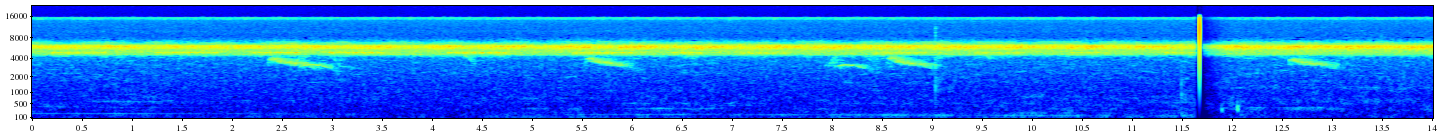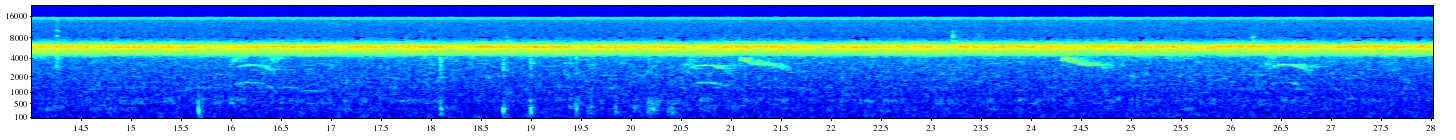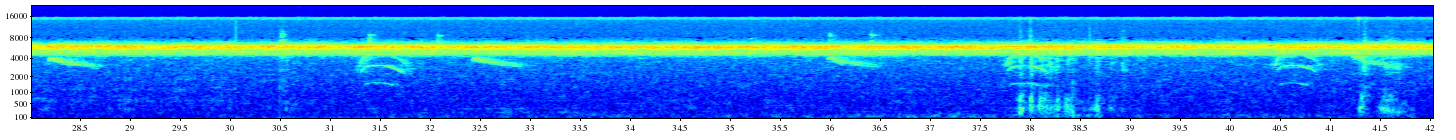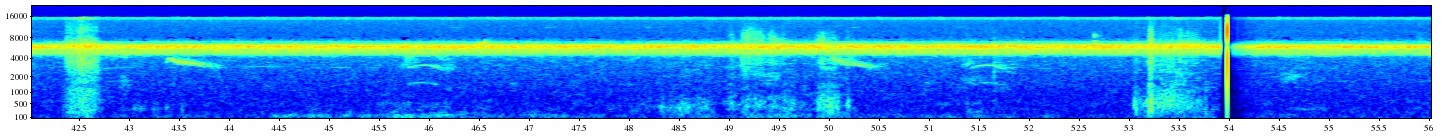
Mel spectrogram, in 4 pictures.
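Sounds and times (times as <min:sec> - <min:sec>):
insects buzzing: 0:00.0 - 0:56.0
soft rustles: 0:37.8 - 0:39.0, 0:41.3 - 0:42.8, 0:48.3 - 0:50.4, 0:53.0 - 0:53.9.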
